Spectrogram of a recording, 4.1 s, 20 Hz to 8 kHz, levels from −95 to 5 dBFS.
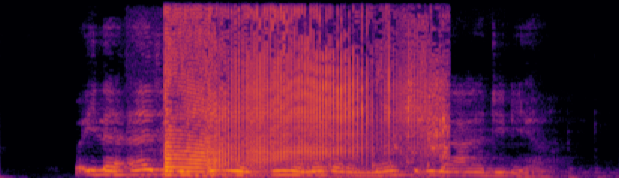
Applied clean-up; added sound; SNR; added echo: none; Fart; -5 dB; reverberation time 1.5 s.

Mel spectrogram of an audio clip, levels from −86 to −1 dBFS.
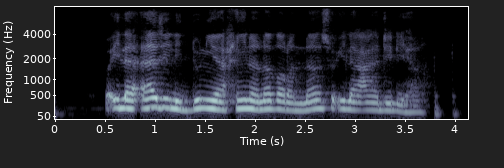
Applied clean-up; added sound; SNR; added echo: none; none; none; none.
